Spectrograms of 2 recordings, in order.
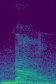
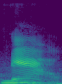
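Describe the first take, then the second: First: The word is short and clipped. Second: The word is drawn out and stretched. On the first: "ব্রিটিশে হবে এরকম, মানে ওই ছুঁড়ে ছুঁড়ে" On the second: "আমেরিকানে ... ওই একটু টেনে টেনে"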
